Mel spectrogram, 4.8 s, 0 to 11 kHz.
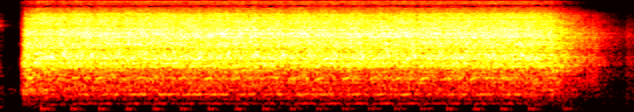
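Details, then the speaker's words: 2015 Yamaha TTR50 dirt bike, just fitted with a new spark plug: starter whirs with steady compression pulses, about two and a half a second, never fires; cranks, no start, cause not yet found, air filter next. "still no fire so we've crossed off two things on our list that leaves two more"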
